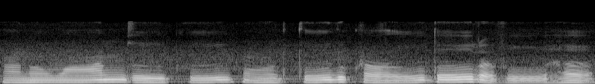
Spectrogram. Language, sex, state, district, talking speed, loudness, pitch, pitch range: Hindi, male, Madhya Pradesh, Umaria, 80 wpm, -16 LUFS, 100 Hz, 90-105 Hz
